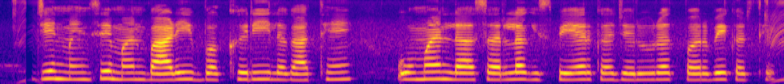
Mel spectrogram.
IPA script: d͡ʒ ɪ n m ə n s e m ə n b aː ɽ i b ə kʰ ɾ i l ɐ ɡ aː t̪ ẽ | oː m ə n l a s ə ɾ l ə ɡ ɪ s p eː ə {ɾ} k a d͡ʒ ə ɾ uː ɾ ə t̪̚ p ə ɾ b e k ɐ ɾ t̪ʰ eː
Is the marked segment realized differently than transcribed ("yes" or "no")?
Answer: no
